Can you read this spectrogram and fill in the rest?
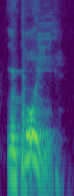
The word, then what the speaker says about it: Mupoyi: I don't know, that's not how you pronounce it, but it's M-U-P-O-Y-I. Mupoyi. – Mupoyi is how I've been saying it. Yeah. We'll go with that.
